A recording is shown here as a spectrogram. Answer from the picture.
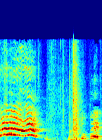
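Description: A high-pitched, wavering cry from a person's voice lasting most of a second, followed about a second and a half in by a sharp knock and then another short vocal sound.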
